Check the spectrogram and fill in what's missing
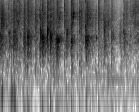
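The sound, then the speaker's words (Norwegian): A short burst of applause: many hands clapping in a dense, steady crackle at moderate loudness, with no voices over it. “som gjerne vil ha applaus igjen.”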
